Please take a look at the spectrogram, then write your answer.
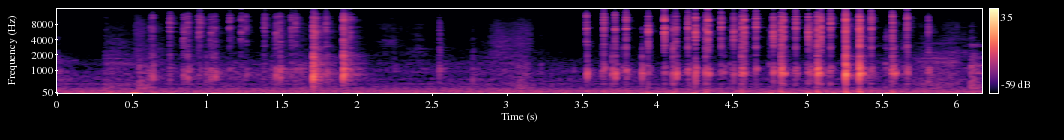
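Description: Crisp, rapid clicks from the buttons of a Razer Basilisk X Hyperspeed wireless mouse, fired off in two quick bursts separated by a short pause, close and distinct against a low background hum.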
